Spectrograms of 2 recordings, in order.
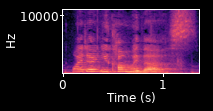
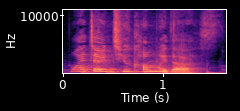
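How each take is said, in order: First: The words are linked and reduced together. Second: Each word is said separately and fully. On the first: "with connected speech" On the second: "without connected speech"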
